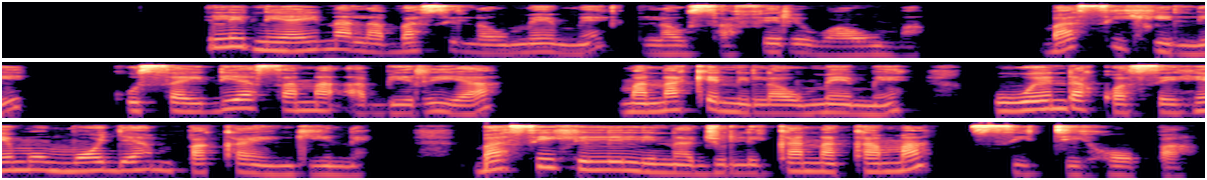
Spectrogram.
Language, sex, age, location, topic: Swahili, female, 25-35, Nairobi, government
